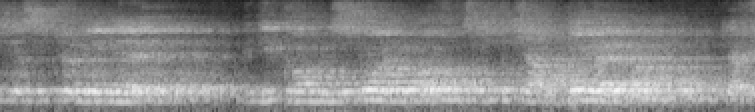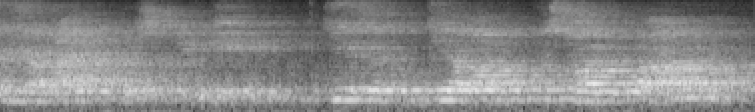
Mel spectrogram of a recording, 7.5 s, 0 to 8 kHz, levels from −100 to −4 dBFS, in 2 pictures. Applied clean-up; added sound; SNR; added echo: neural separator model SepFormer DNS4.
